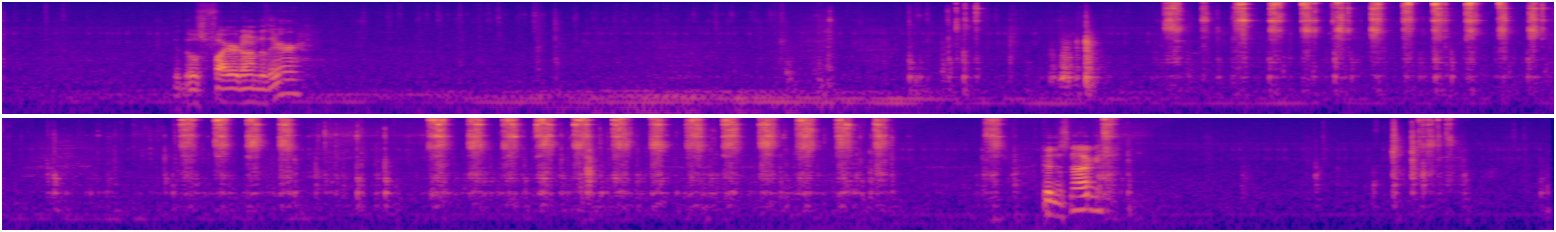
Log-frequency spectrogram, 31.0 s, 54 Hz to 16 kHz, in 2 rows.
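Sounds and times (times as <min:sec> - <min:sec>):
socket ratchet clicking: 0:11.6 - 0:15.6, 0:17.3 - 0:18.6, 0:19.8 - 0:24.6, 0:25.4 - 0:25.7, 0:26.5 - 0:26.8, 0:29.7 - 0:30.2.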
